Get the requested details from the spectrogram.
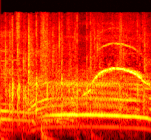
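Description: Steady crowd applause fills the whole moment, a dense wash of clapping mixed with cheering and a few rising, whistle-like tones over the top.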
